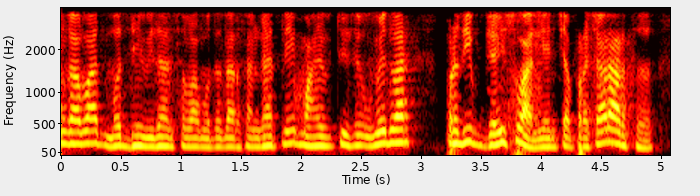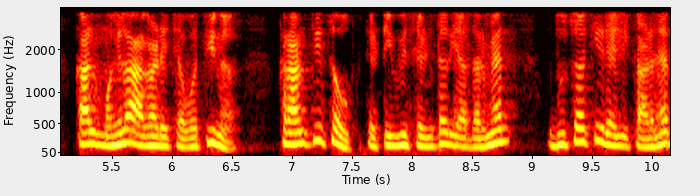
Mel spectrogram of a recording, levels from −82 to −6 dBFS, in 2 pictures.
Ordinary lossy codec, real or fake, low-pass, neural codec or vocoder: AAC, 24 kbps; fake; 3.6 kHz; codec, 16 kHz, 6 kbps, DAC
